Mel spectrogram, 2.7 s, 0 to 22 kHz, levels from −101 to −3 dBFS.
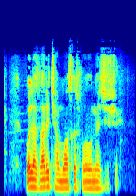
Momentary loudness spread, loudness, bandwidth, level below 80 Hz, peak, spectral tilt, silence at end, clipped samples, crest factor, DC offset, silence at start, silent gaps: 11 LU; -23 LUFS; 9.4 kHz; -60 dBFS; -4 dBFS; -4.5 dB/octave; 0.3 s; under 0.1%; 20 dB; under 0.1%; 0.1 s; none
